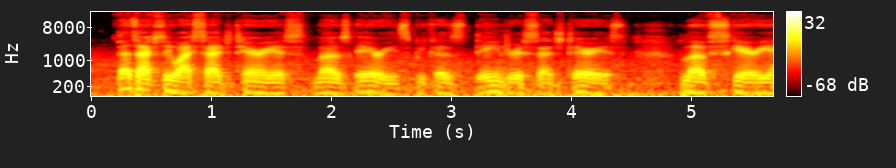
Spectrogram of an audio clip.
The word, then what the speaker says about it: Aries: This is the Peace Dealer, and this is for the moon in Aries, which rhymes with scary, because Aries could be rather scary uh, when they're not, but they usually are.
